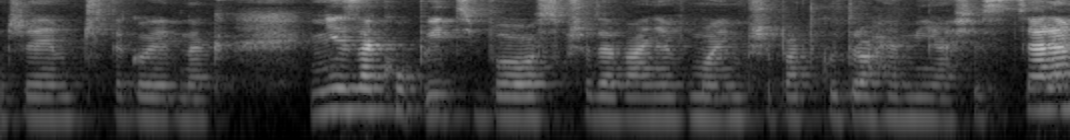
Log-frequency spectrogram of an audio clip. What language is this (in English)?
Polish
